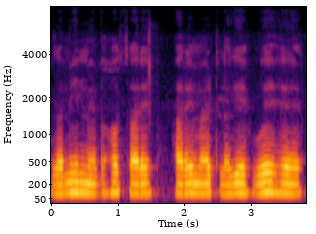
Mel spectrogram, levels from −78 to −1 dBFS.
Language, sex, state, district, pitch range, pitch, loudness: Hindi, male, Jharkhand, Ranchi, 105-110 Hz, 105 Hz, -15 LUFS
